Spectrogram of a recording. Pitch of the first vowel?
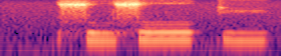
low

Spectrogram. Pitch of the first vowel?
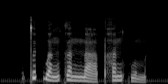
high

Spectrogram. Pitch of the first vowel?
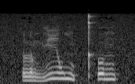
low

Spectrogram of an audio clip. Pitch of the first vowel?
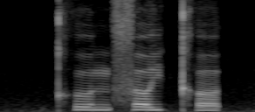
high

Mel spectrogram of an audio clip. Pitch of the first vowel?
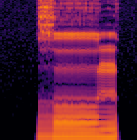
high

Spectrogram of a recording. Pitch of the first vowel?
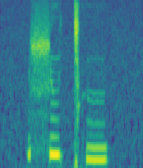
high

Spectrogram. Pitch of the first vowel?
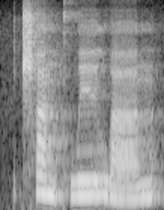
falling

